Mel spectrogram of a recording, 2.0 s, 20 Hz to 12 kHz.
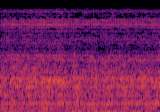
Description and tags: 16 REWIND LOOP
Recording of a Panasonic NV-J30HQ VCR.
cassette, loop, pack, recording, retro, tape, vcr, vhs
